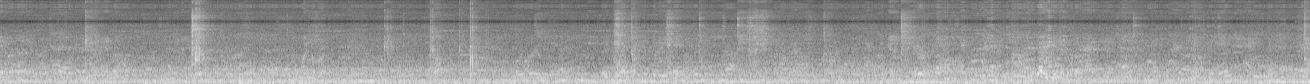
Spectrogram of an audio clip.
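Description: Skates scrape and glide across the ice.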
